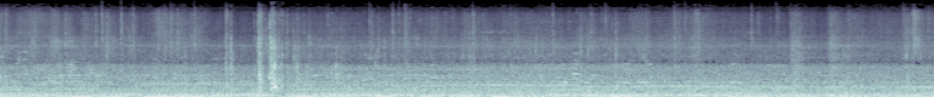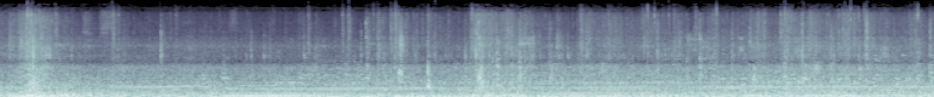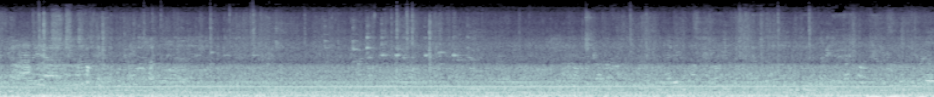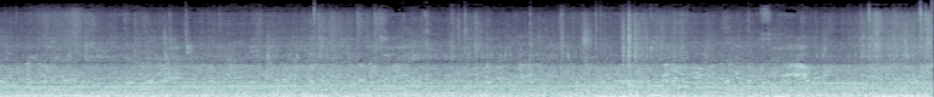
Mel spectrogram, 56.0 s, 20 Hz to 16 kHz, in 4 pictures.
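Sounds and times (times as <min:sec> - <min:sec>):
bus interior rumble: 0:00.0 - 0:56.0.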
